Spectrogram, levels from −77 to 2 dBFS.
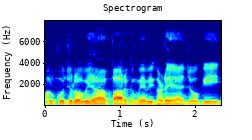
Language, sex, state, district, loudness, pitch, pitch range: Hindi, male, Chandigarh, Chandigarh, -16 LUFS, 125 Hz, 125-130 Hz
